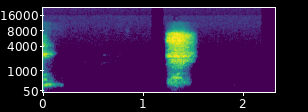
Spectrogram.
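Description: A single short, noisy burst of breath from a person, lasting about a third of a second, a little over a second in; otherwise silence.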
